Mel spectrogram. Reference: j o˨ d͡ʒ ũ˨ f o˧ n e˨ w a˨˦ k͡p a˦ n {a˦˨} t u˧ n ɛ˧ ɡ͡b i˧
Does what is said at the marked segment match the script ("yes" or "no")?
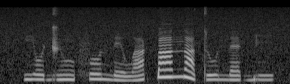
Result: yes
